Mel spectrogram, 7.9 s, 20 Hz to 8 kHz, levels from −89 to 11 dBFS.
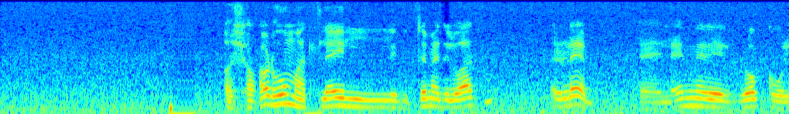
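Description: Nothing stood out on listening to this speech, which carries the trimmed low bass and the top near 8 kHz that call microphone processing leaves behind.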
